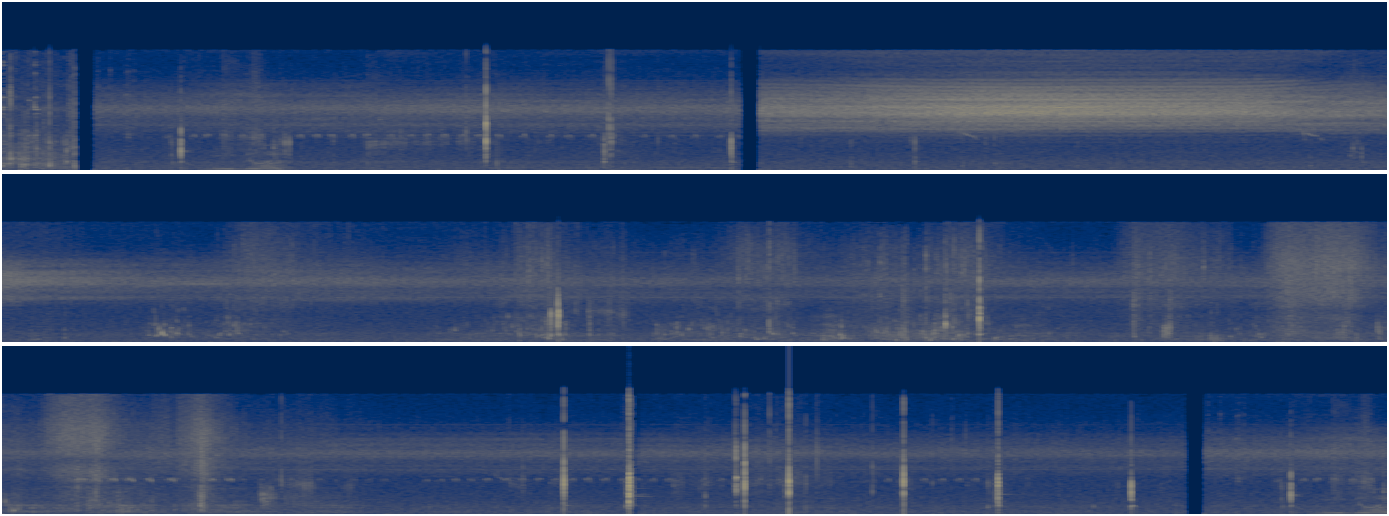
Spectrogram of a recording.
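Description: A high-pitched insect buzz swells up and fades away over about five seconds, over a faint steady high insect whine, with scattered small clicks and knocks.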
